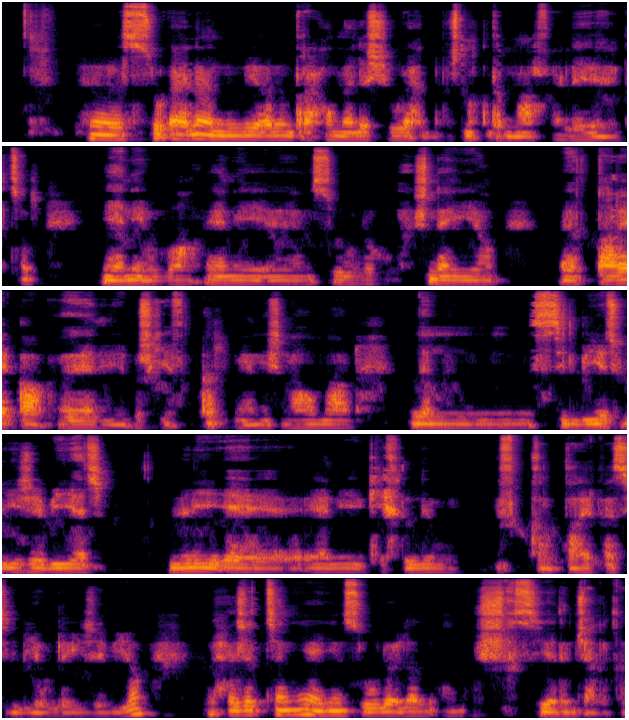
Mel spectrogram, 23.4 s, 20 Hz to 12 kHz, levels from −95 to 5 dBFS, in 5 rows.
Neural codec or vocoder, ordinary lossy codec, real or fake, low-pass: none; none; real; none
